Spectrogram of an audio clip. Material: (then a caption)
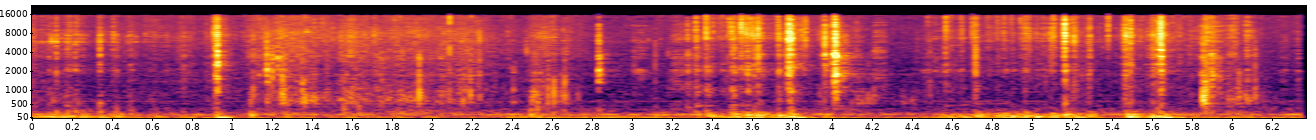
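Soap. A metal blade cuts and scrapes a solid, dry cream soap bar, shaving off crumbly pieces. Short, bright scratchy clicks and crackles repeat over a steady low rumble.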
